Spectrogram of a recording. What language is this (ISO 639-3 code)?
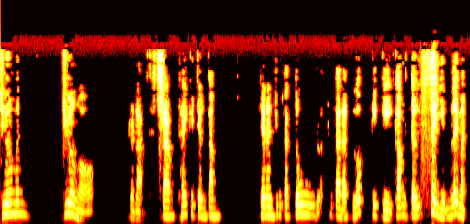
vie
